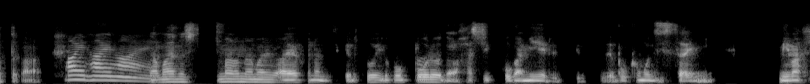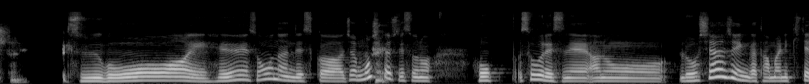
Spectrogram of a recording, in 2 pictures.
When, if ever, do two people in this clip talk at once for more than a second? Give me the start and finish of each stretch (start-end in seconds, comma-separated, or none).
none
